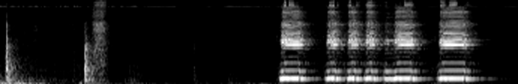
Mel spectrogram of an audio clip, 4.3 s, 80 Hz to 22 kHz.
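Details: Chevrolet Aveo T200 whose horn did not work at all, tested after the repair and reassembly; four short, clear horn blasts with a steady bright tone and quiet between them; the horn now works properly.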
